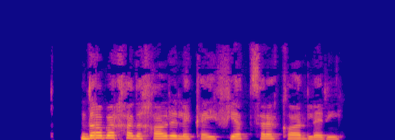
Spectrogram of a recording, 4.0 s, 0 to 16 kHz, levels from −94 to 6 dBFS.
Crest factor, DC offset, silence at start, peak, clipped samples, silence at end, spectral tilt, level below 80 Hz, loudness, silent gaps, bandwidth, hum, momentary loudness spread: 20 dB; under 0.1%; 0.8 s; -2 dBFS; under 0.1%; 0.55 s; -3.5 dB/octave; -62 dBFS; -21 LUFS; none; 11.5 kHz; none; 9 LU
